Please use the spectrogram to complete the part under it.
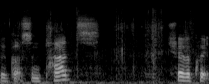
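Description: A plastic bag crinkles in hands.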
